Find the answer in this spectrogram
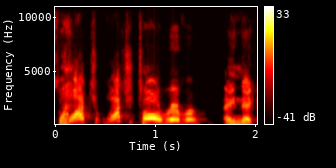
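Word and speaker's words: Ouachita: Wachita is the correct way to say that. Spelled with an O. It's called Wachita.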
